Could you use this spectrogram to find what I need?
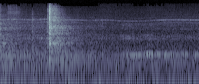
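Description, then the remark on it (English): A door shuts once with a short, muffled thud near the start, followed by a steady low hum and quiet room tone. No one speaks. “Switching off the music to give her peace, they closed the door.”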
